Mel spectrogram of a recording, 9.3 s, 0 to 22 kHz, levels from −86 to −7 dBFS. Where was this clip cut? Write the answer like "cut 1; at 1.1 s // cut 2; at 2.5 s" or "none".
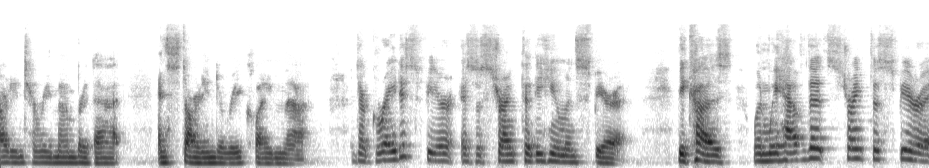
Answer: cut 1; at 3.6 s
